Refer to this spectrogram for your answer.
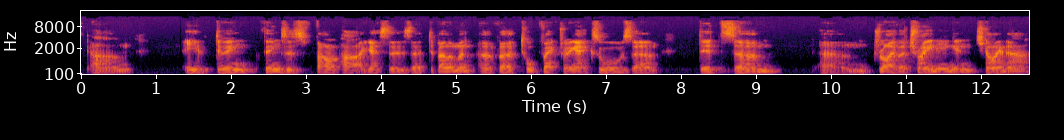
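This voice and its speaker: In a slight British accent, a man speaks at a very slow pace with a very deep, low pitch, ordinary pitch variation, and very even loudness. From UK. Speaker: engineering software marketing executive. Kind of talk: podcast interview.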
